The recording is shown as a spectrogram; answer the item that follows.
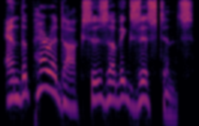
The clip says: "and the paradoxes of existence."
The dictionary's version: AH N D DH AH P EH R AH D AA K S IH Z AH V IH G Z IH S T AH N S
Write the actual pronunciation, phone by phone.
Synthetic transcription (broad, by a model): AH N DH AH P EH R AH D AA K S IH Z AH V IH G Z IH S T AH N S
